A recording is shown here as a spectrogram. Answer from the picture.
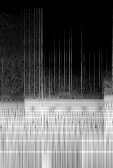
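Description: Electronic IDM music: a held synthesizer chord over a low humming drone, moving to a new chord about a quarter of the way in, with a few sharp clicks on top.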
